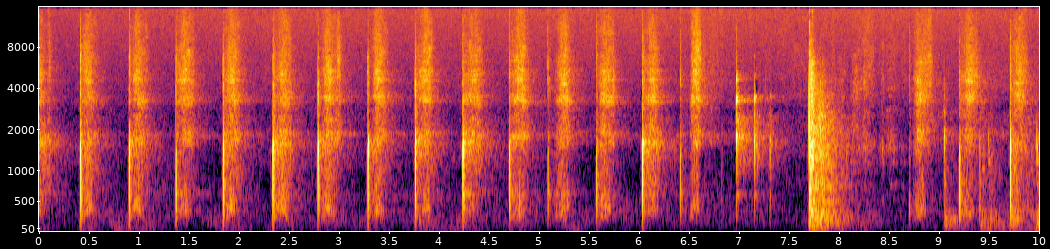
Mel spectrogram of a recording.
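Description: Hand sanding the end grain of a turned chestnut-wood bat with sandpaper on a block, smoothing the stub left where the turning nub was sawn off. Rhythmic rasping strokes, about two a second, with one louder stroke and a longer, softer rub near the end.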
